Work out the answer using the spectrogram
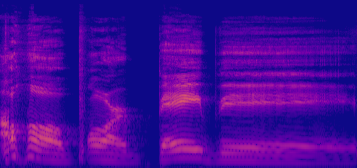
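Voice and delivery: loud taunting mock pity, with "baby" stretched out. Reacting to a recording of someone's complaint: mocking tone. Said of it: "I'm mocking Amber".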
